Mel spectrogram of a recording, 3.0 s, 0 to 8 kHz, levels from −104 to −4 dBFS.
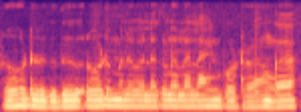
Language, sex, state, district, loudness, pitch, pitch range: Tamil, male, Tamil Nadu, Kanyakumari, -13 LUFS, 115 Hz, 110-115 Hz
